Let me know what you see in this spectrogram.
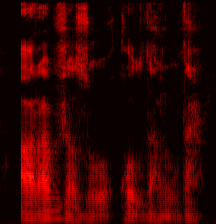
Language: Kazakh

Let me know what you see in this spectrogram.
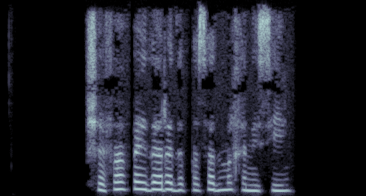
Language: Pashto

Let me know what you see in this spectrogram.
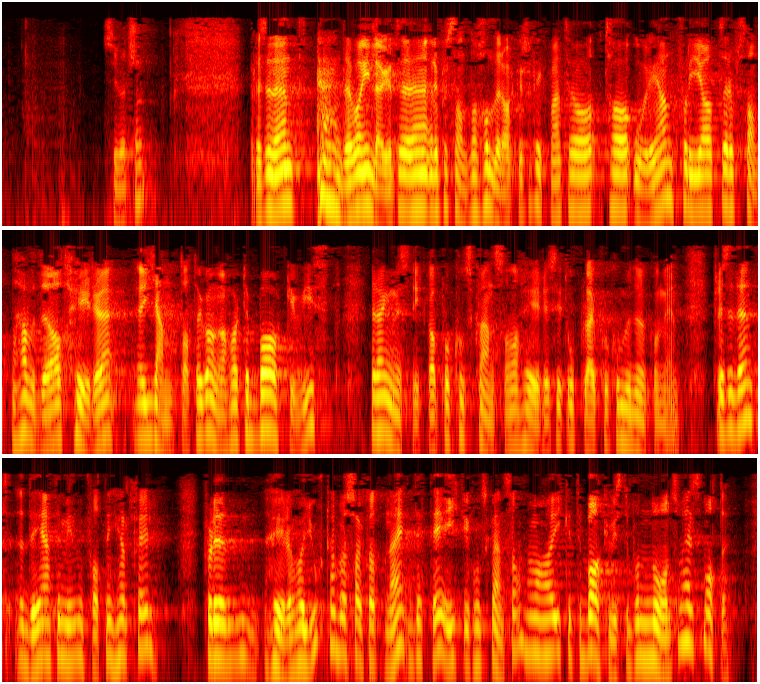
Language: Norwegian Bokmål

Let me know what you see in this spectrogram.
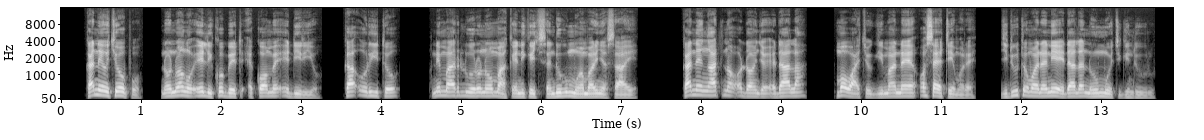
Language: Luo (Kenya and Tanzania)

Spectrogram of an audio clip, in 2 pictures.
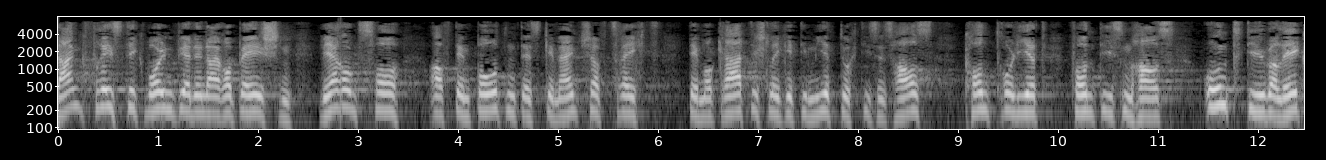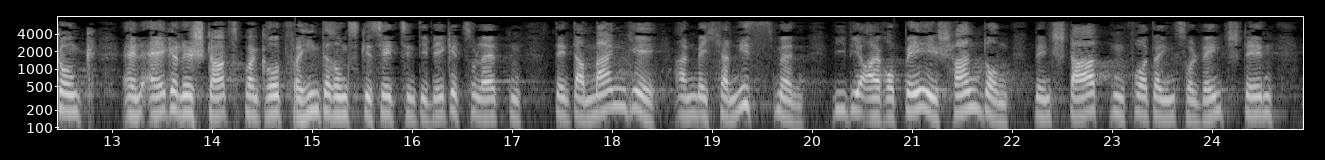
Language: German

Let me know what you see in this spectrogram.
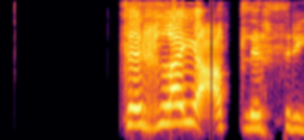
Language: Icelandic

